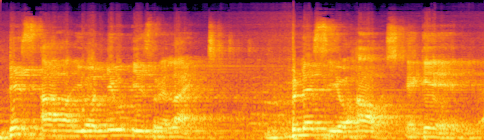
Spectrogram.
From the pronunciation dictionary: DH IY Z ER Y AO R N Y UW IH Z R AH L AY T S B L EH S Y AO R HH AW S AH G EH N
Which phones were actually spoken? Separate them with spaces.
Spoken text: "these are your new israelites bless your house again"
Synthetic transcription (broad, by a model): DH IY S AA Y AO N Y UW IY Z R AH L AY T B L EH S Y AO HH AW S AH G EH N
